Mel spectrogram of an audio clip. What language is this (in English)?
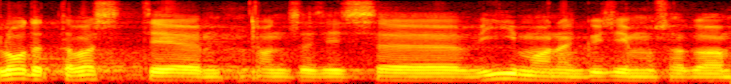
Estonian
